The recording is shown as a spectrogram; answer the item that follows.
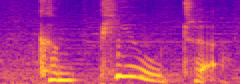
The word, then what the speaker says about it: computer: words with three syllables computer computer so the middle syllable is carrying the stress now disaster disaster the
